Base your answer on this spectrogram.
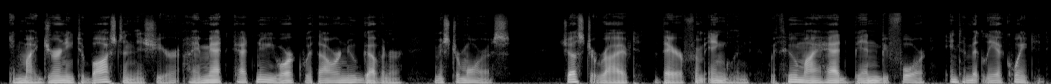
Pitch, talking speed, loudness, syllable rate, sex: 90 Hz, 175 wpm, -23 LUFS, 5.2 syllables/s, male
